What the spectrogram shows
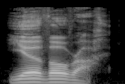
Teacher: I'm going to reject the Dagesh forte in the rush. The kibbutz becomes compensatorily long Holam.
